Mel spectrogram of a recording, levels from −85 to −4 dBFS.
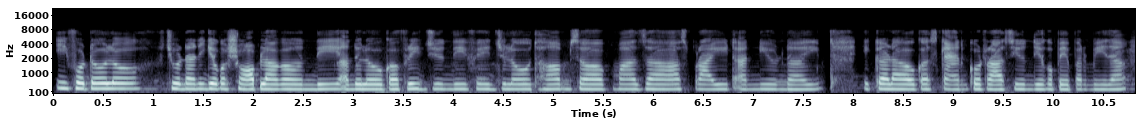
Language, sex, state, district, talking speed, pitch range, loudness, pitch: Telugu, female, Telangana, Nalgonda, 145 wpm, 225-235 Hz, -21 LUFS, 230 Hz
